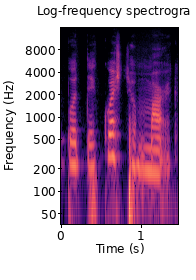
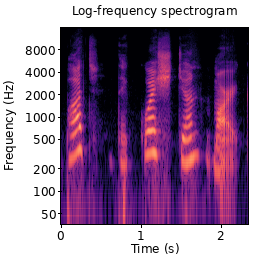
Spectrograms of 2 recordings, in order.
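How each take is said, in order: First: The words are joined into one sound. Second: The words are said as separate sounds. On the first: "join these two words, and these two words sound as just one" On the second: "instead of"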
